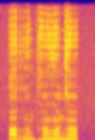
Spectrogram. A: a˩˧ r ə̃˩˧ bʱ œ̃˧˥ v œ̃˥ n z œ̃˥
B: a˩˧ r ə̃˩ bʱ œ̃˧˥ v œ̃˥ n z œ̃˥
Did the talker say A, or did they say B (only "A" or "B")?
A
